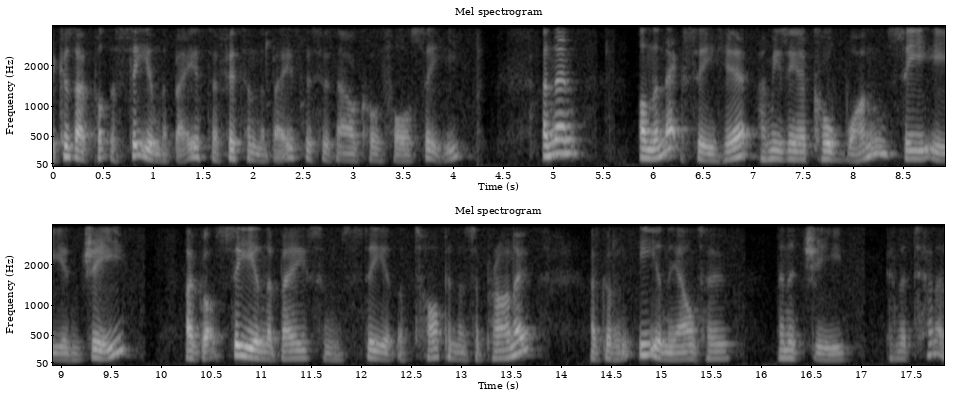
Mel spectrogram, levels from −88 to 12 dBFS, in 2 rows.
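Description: At 4.24 to 4.76, 5.44 to 5.52, 5.62 to 5.86, 9.84 to 10.24, 13.88 to 14.3, 15.84 to 16.16 and 17.04 to 17.26 s, comfort noise replaces the background. In these pauses the real background gives way to a steady, featureless hiss about 3 to 8 dB quieter, likely because the sender stopped transmitting during quiet stretches. Unlike a dropout, these gaps are filled with noise rather than silence.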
